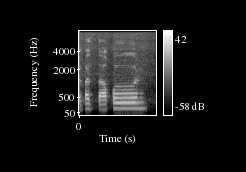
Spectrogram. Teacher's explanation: تا کو نرمی سے پڑھنا ہے، ٹھیک ہے، اور قاف کو سختی سے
